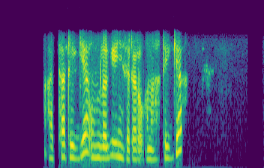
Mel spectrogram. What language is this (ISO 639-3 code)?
sat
